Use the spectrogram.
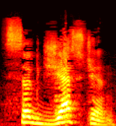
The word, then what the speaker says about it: suggestion: educate that has also an unusual pronunciation let me break it down for you educate educate next one suggestion this one's also a bit tricky sugestion suggestion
